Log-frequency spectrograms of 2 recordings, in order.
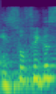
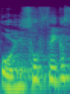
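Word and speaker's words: oesophagus: ध्यान रखना, ईसोफेगस का जो ओ है ना वो साइलेंट है, इसे ओइसोफेगस नहीं पढ़ते हैं। क्या पढ़ते हैं? ईसोफेगस।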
